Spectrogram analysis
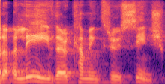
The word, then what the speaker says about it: Sines: believe they're coming through cinch which i found out is called cinch in portugal not sines as you might see it on the map as an english speaker so that's s-i-n-e-s everybody but that beautiful pronunciation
